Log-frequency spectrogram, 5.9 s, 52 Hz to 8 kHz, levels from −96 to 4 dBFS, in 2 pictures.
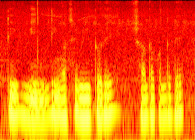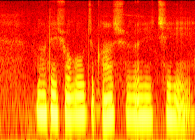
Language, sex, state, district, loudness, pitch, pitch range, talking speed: Bengali, male, West Bengal, North 24 Parganas, -16 LUFS, 120 Hz, 115-130 Hz, 90 wpm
